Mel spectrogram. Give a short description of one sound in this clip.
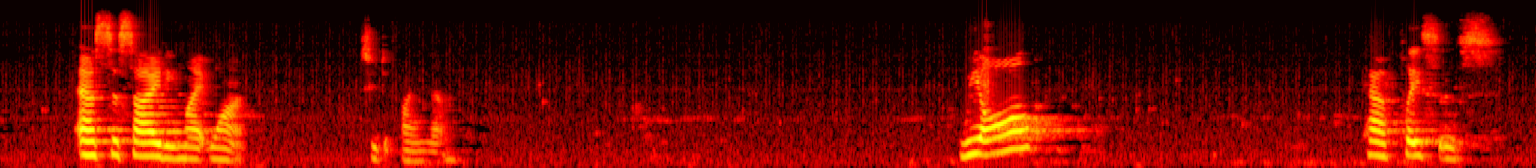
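A woman speaks slowly and calmly through a microphone, with long pauses.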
